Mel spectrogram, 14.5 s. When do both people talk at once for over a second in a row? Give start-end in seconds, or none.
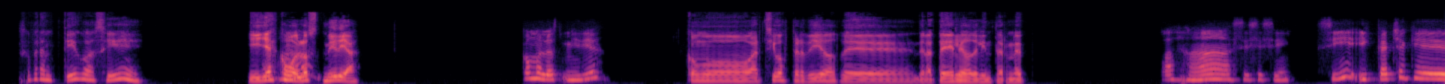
none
